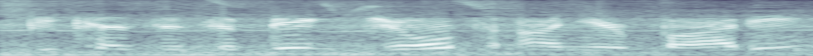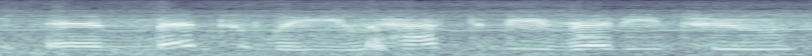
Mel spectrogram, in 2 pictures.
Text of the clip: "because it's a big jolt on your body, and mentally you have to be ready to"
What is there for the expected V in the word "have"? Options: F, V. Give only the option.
F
